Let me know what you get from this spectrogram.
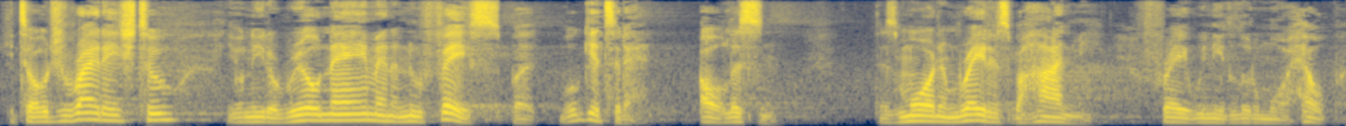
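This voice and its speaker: A man playing a friendly, chatty safe-house agent in a video game, breezy and informal, with a slightly husky voice. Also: lowish voice, fairly quick, a little mellow, big-room sound. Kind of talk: video game character dialogue.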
